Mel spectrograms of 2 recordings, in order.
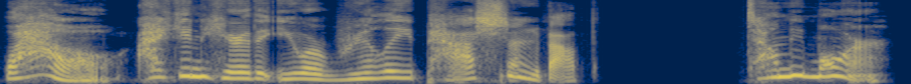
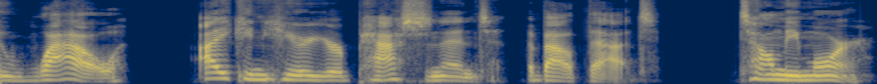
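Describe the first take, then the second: First: Higher and faster, eager to hear more; bright invitation to keep talking; curious and engaged. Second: Lower, flat and uninterested; disengaged, going through the motions; closed-off. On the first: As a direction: lean forward and sound genuinely interested. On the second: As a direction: say it arms crossed, leaning back into the couch. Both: Shown as a demonstration. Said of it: "Do you hear the difference?".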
